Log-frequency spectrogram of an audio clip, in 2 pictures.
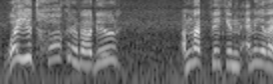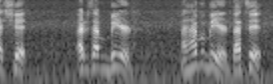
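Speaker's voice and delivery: high-pitched exasperated denial; acted defensive protest. He defends his beard to the imagined guy, high exasperated protest.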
